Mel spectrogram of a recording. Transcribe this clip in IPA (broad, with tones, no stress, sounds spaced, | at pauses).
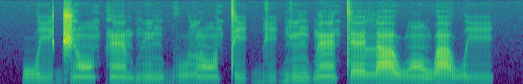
w i˧ d͡ʒ ɔ̃˨ k ɛ̃˨ b ĩ˨ ɡ͡b u˧ l ɔ̃˨ t i˧ ɡ͡b i˧ ɡ ĩ˦ ɡ͡b ɛ̃˧ t ɛ˧ l a˦ w ɔ̃˦ w a˦˨ w i˧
